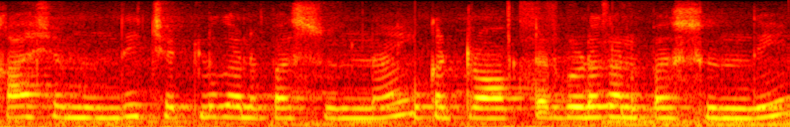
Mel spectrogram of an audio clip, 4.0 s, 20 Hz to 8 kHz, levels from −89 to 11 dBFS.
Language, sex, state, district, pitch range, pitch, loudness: Telugu, female, Andhra Pradesh, Anantapur, 240-255 Hz, 250 Hz, -18 LUFS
